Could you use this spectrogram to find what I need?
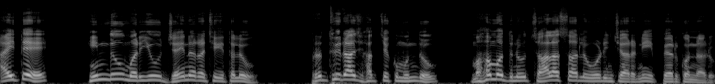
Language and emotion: Telugu, neutral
